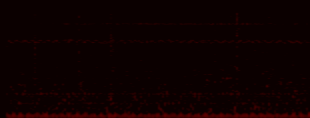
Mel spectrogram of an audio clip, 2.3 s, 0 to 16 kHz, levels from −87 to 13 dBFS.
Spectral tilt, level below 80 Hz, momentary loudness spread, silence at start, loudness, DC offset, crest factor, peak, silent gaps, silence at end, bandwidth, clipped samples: -1 dB/octave; -82 dBFS; 1 LU; 0.05 s; -70 LUFS; under 0.1%; 28 dB; -44 dBFS; none; 0 s; 11.5 kHz; under 0.1%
